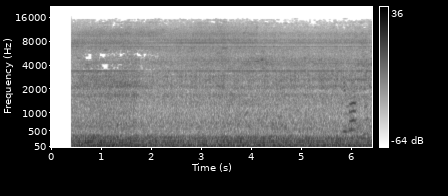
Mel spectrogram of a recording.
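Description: Train passing slowly at close range: a steady low rumble of wheels on rail that holds level.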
